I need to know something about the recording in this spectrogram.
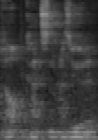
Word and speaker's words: Raubkatzenasyl: The charity for this year is the, let me see if I pronounce it right, Raubkatzenasyl. Yes, it's called Raubkatzenasyl, which basically means it's a home for abandoned big cats.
